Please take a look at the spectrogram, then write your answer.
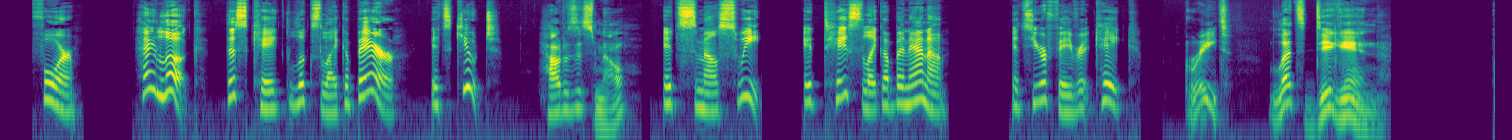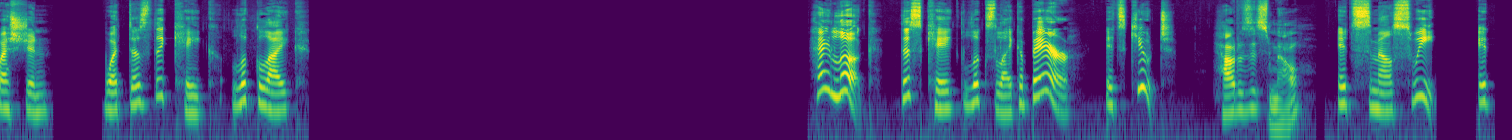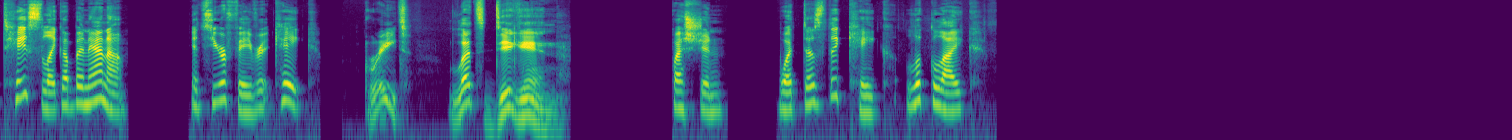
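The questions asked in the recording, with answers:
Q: Question. What does the cake look like?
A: A bear.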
